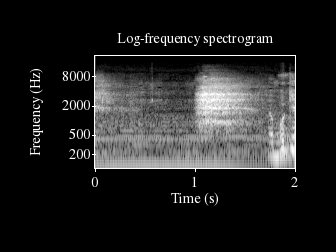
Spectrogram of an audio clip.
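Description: A man's sigh, a loud breath into a handheld microphone about a second in, over a steady low background drone; speech begins just before the end.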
